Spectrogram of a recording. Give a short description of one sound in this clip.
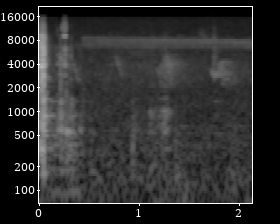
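A gas stove knob clicks as it is turned.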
